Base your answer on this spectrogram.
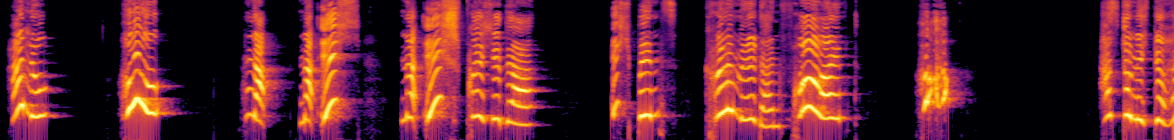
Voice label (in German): Trickstimme; LOFT VOICES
